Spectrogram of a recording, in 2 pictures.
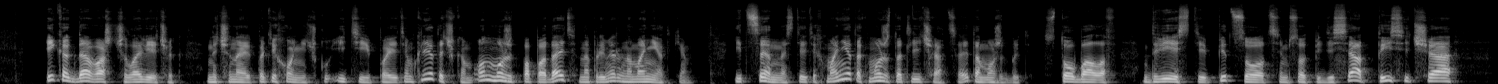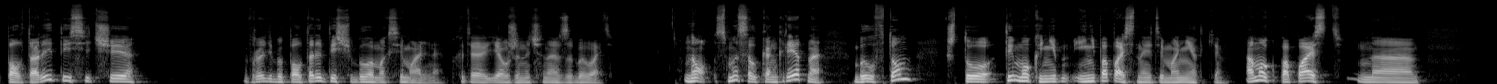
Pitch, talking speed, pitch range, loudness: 120 Hz, 125 wpm, 105-140 Hz, -22 LUFS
